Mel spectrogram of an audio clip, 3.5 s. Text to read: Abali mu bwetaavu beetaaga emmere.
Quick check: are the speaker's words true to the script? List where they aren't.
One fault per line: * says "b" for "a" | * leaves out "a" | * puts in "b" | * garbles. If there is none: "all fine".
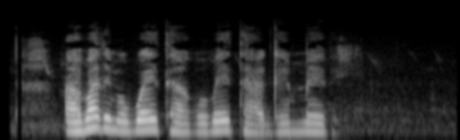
all fine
